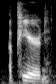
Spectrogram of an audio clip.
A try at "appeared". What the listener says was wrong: Give me the D there. Appeared.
